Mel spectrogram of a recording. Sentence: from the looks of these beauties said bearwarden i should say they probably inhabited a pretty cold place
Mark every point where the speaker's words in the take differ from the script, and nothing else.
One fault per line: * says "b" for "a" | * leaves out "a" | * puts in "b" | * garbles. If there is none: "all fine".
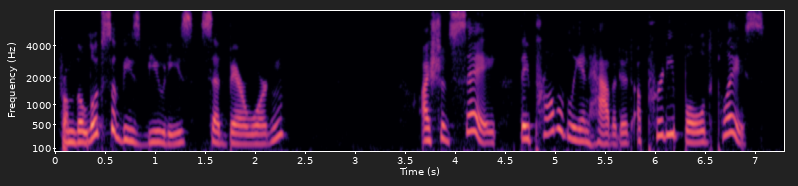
* says "bold" for "cold"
